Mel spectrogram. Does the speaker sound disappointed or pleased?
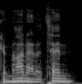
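disappointed. It is said in a flat, disappointed tone. The rating is a letdown. The speaker calls it wrong.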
